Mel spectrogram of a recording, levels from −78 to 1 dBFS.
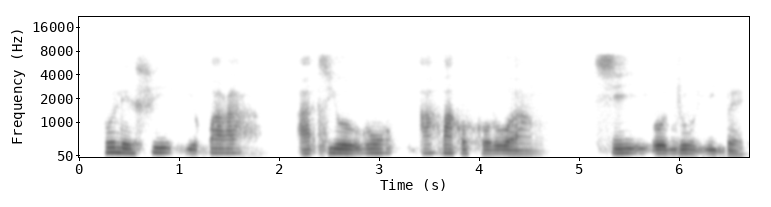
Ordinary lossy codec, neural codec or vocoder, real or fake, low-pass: MP3, 64 kbps; codec, 16 kHz in and 24 kHz out, 0.9 kbps, LongCat-Audio-Codec, fine tuned four codebook decoder; fake; 7.2 kHz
